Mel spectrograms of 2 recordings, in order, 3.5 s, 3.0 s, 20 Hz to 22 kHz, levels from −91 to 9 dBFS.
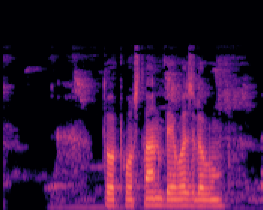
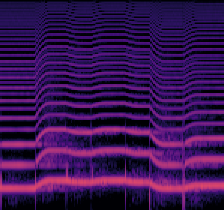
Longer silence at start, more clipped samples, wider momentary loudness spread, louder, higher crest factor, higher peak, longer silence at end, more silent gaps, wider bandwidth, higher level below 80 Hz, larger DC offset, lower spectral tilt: first, 0.7 s vs 0 s; neither; first, 20 LU vs 1 LU; first, -21 LUFS vs -36 LUFS; first, 22 dB vs 8 dB; first, -2 dBFS vs -28 dBFS; first, 0.2 s vs 0 s; neither; second, 9.4 kHz vs over 20 kHz; first, -60 dBFS vs -82 dBFS; neither; first, -5 dB/octave vs 0 dB/octave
